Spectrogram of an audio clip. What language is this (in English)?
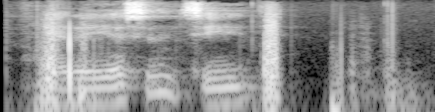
Kabyle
